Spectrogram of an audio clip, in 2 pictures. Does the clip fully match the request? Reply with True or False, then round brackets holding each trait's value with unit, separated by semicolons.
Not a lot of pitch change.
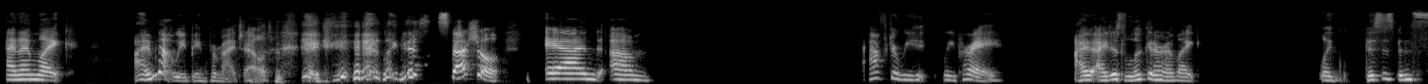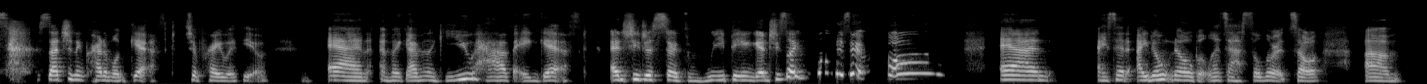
False (4.3 semitones)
